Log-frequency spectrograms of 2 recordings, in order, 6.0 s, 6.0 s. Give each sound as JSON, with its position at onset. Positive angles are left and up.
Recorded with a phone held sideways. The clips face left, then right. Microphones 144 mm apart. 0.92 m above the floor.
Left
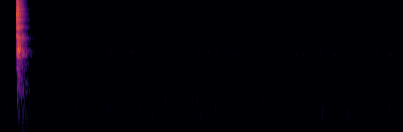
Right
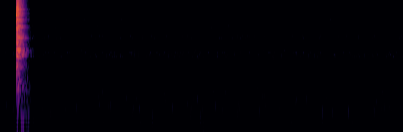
{"t": 0.2, "sound": "a camera shutter", "side_deg": -75, "distance_m": 2.5}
